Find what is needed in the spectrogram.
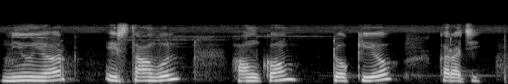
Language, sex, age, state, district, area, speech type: Bengali, male, 30-45, West Bengal, Paschim Medinipur, rural, spontaneous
